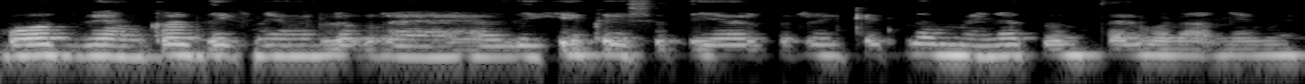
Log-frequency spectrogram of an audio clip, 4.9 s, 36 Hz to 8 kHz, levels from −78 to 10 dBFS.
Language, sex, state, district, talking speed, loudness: Hindi, female, Bihar, Araria, 230 wpm, -20 LUFS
